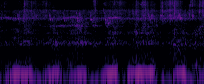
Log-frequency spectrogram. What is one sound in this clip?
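Footsteps tread through a field.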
